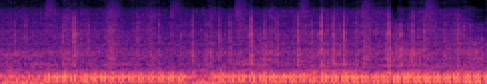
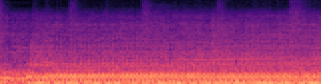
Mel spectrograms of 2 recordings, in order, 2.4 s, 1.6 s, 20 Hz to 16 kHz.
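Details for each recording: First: CFMOTO 450MT (Ibex 450), about 20,000 km and 12 months of use, while riding: uneven tinny clatter over engine drone, a noticeable rattle from the front of the bike, cause not yet found. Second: CFMOTO 450MT (Ibex 450) after 20,000 km and 12 months of hard riding: a strong, even engine note with clean firing and no knocks, rattles or misses. Owner found no engine, gearbox or chassis issues, no lost power and no clutch slip.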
